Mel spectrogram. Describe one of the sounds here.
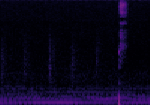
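Light footsteps patter on a hard floor.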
